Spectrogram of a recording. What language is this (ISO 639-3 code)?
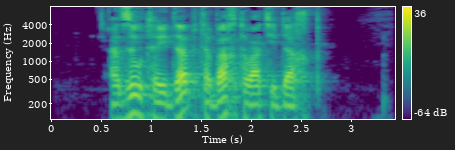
abq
